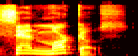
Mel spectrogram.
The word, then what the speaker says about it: San Marcos: It's spelled like San Marcos, but they say San Marcos. Because Texas is wrong.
